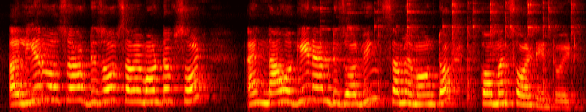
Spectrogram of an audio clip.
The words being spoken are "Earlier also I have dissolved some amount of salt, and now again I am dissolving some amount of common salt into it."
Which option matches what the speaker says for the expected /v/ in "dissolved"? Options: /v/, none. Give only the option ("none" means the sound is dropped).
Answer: /v/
